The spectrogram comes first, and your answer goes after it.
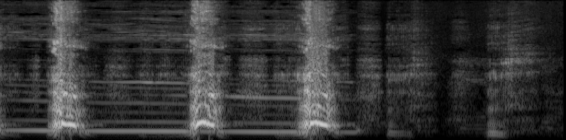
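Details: Pet hound Roscoe, being encouraged to howl with his owner, lets out three strong barks about a second apart over the owner's continuous low howl, followed by softer huffs.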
